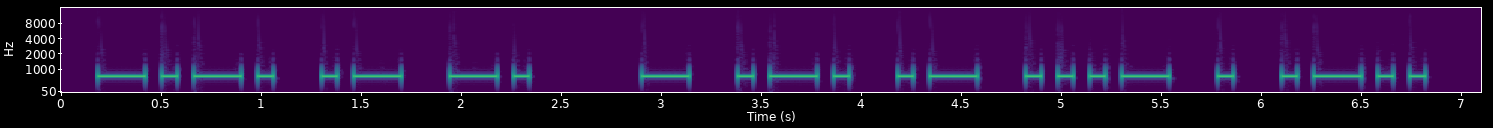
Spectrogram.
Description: Morse code, heard as a keyed tone, about 15 wpm, 700 Hz. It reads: CAN TRAVEL
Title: Sentences from Top 1000 Words - Review Part 2 - 15wpm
